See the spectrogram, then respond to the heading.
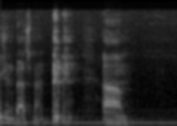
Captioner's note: cough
